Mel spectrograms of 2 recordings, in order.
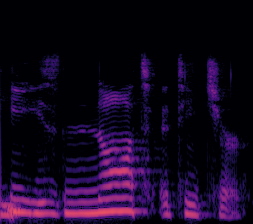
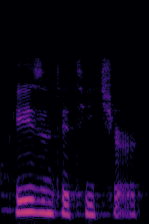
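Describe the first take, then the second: First: The word not is strongly stressed. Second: The negative is contracted and unstressed. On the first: It emphasizes that he is not a teacher. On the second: It simply answers a question.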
